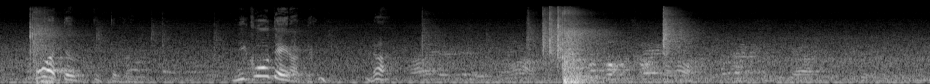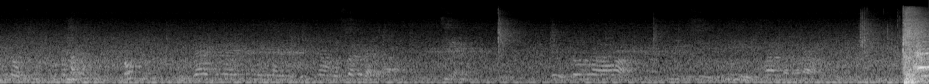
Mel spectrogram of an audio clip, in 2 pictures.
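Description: Kendo fighters shout sharp, loud cries in a large echoing hall.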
